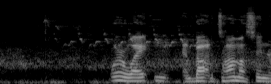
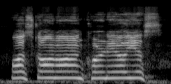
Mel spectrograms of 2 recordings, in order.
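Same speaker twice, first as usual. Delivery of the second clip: high, loud shout-out to a viewer; real, booming hey-there to someone arriving; loud greeting; 12 semitones higher, 10 dB louder, slower than usual. Real, not acted. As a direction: call out a big hello, pitched way up. Greets a viewer joining the stream.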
